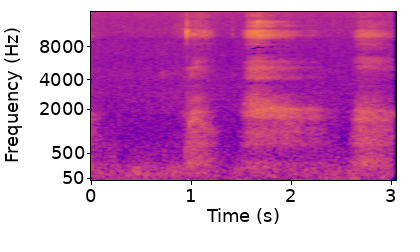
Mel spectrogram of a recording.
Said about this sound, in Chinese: 姐姐你怎么样？感觉有点喘不过气儿来了。 哎呦喂，你慢点喘气，深呼吸。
